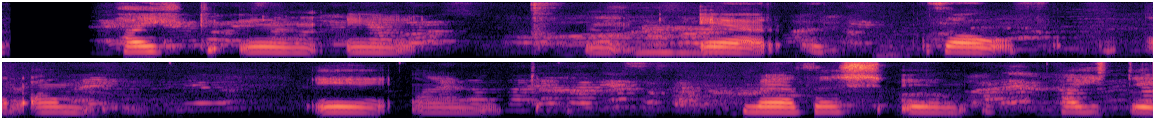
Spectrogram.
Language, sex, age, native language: Icelandic, male, 12, Icelandic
